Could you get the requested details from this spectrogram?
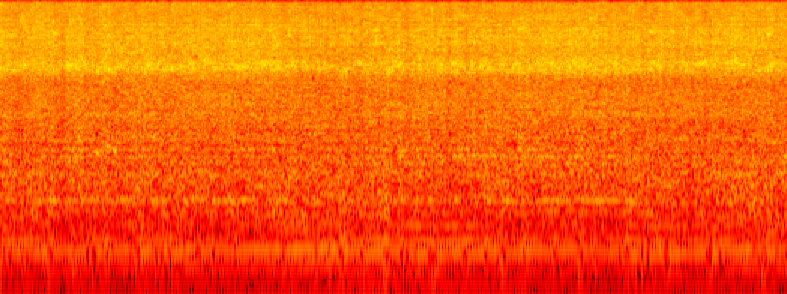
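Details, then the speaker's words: Curb-find snow blower, small single-cylinder engine, running after a brake-cleaner prime at start: loud, steady, even buzz with no misses or surging; normal running, before carb, fuel system, pull cord and plug repairs. "I think everything might actually work on this thing. Um, that's kind of awesome. Well, that was a really easy will it run."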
